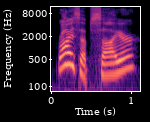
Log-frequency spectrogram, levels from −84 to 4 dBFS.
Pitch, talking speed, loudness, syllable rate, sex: 265 Hz, 160 wpm, -16 LUFS, 3.1 syllables/s, female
